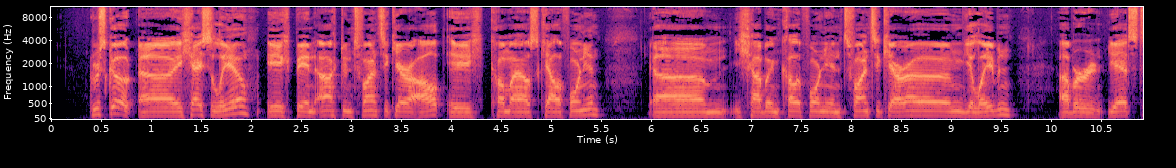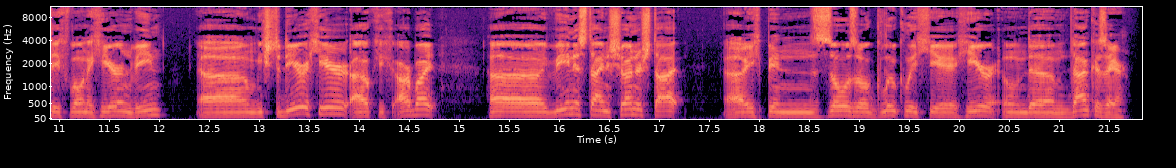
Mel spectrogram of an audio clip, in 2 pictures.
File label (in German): Akzent Amerikanisch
